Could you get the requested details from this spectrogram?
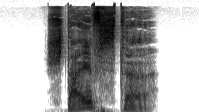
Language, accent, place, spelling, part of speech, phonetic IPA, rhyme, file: German, Germany, Berlin, steifste, adjective, [ˈʃtaɪ̯fstə], -aɪ̯fstə, De-steifste.ogg
- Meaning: inflection of steif: 1. strong/mixed nominative/accusative feminine singular superlative degree 2. strong nominative/accusative plural superlative degree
